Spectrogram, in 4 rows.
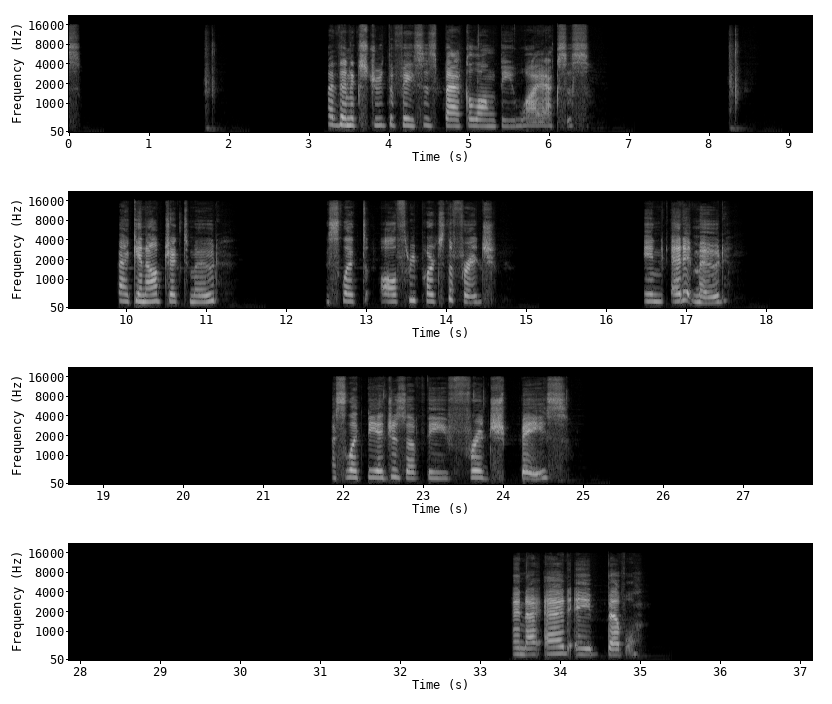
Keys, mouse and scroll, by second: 0.5 KP_Decimal, 0.9 KP_1, 2.7 middle click, 5.0 e, 6.2 y, 7.4 KP_Decimal, 7.6 KP_4, 9.0 click, 11.5 shift+click, 15.6 Tab, 16.3 2, 17.9-19.2 middle drag, 20.1 click, 21.5 alt+a, 22.5 click, 24.7 shift+click, 25.7 shift+click, 26.8 shift+click, 27.9 middle click, 28.4 shift+middle click, 28.8 shift+click, 29.8 middle click, 30.4 alt+shift+click, 31.4 shift+click, 32.2 middle click, 35.7 ctrl+b.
